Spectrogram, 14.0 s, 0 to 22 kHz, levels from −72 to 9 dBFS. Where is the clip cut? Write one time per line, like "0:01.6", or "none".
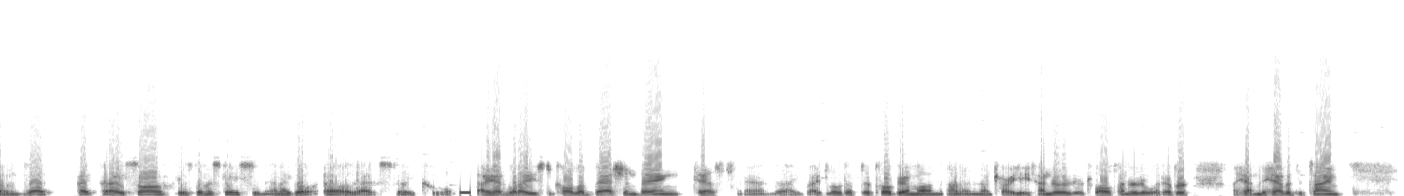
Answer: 0:04.8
